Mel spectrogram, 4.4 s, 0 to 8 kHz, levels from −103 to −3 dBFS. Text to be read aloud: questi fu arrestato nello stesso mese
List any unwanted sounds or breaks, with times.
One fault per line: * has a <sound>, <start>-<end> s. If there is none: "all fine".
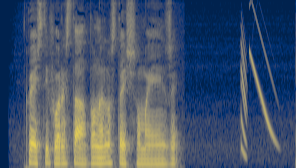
* has a chirp, 3.6-4.2 s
